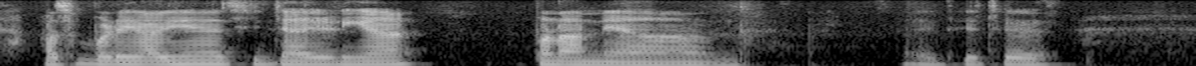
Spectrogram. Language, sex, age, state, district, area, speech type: Dogri, female, 60+, Jammu and Kashmir, Samba, rural, spontaneous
